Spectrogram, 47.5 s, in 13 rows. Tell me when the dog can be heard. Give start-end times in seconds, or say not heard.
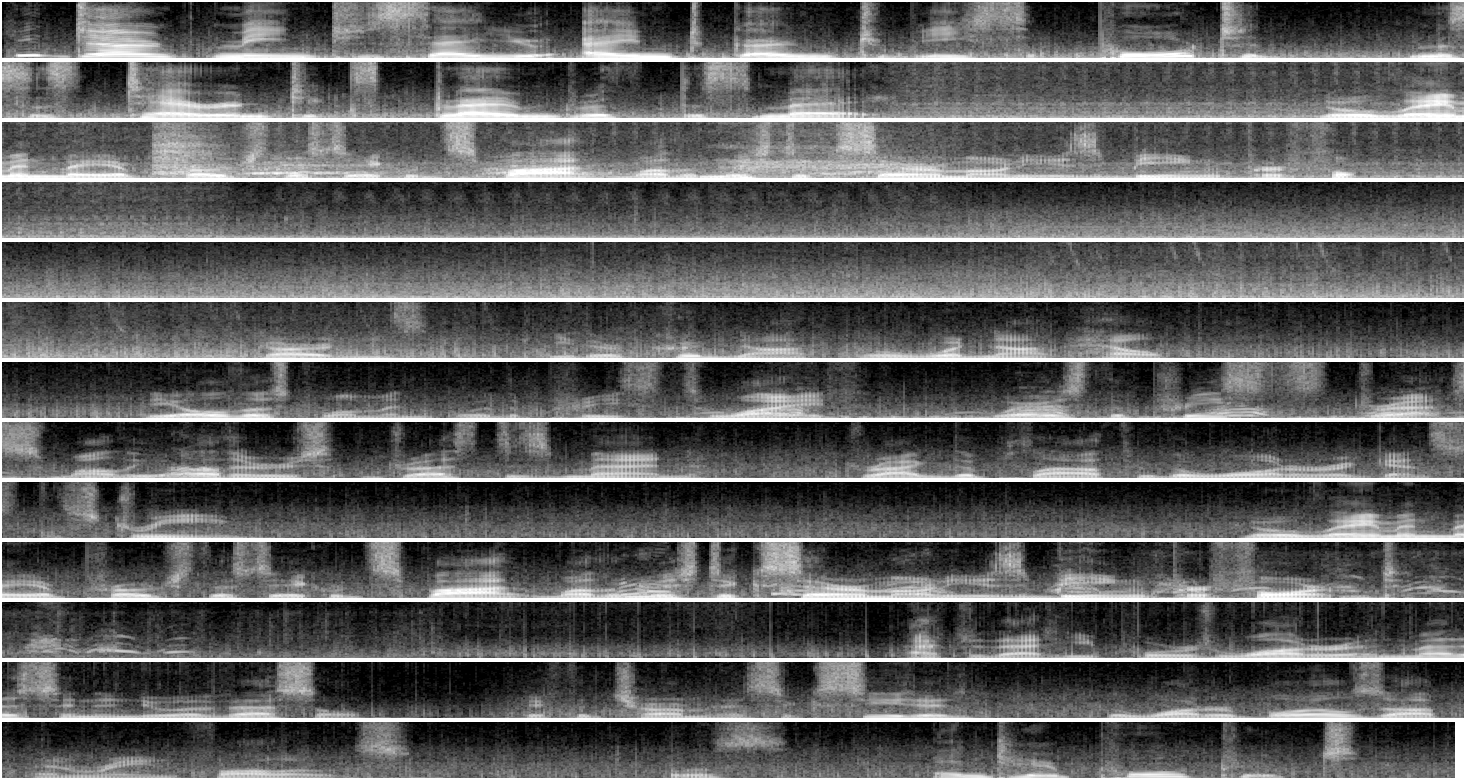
7.7-9.7, 23.3-26.1, 34.3-37.0.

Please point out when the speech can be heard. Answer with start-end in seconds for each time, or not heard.
0.0-5.8, 7.0-10.7, 18.8-21.3, 22.2-29.9, 32.4-36.4, 38.8-47.2.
